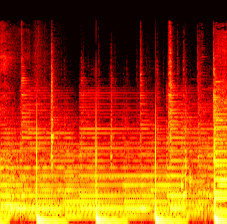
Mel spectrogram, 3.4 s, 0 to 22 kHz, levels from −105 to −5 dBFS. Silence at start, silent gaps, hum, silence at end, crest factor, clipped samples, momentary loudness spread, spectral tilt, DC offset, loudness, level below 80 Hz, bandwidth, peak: 0 s; none; none; 0 s; 18 dB; under 0.1%; 7 LU; -7.5 dB/octave; under 0.1%; -23 LUFS; -22 dBFS; 9.8 kHz; -2 dBFS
